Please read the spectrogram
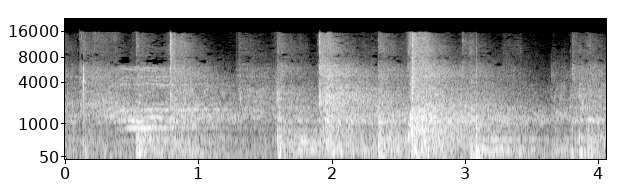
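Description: Badminton rally: sharp racket strikes on the shuttlecock, a few each second or so, with players' footfalls and a short shoe squeak on the court mat.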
